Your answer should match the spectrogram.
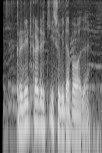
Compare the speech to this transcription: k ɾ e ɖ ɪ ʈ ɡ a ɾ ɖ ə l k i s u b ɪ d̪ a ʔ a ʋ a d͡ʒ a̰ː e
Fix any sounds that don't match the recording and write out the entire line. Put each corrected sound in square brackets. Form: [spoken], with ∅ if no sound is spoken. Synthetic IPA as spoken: k ɾ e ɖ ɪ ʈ [k] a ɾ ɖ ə [ɾ] k i s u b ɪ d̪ a [p] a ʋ a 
